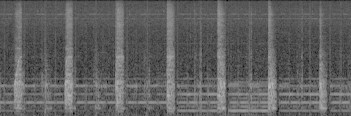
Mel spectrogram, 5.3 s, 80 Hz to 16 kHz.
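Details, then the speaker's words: Bambu Lab A1 3D printer during first-power-on full-auto calibration with active motor noise cancelling: repeating buzzy motor tones with sharp ticks about once per second, getting quieter as it calibrates, mostly bearings on the rail; normal stepper motor noise. "I can hear that the motors are going quiet and quieter as it keeps doing that so they were much louder and now they're much quieter so it's literally canceling the motor sound mostly all you hear is like the bearings moving on the rail"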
